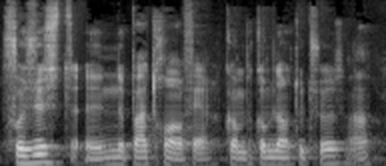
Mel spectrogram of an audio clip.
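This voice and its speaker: A man's voice: medium pitch, fairly even intonation, normal speed, warm tone. Man mixing French and English. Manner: switches between French and English mid-sentence; frequent restarts and repeated words. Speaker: podcast host. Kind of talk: casual solo monologue.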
